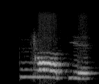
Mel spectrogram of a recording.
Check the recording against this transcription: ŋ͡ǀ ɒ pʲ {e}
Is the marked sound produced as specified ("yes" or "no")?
yes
